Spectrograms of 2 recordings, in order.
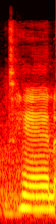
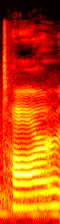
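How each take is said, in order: First: The syllable has an N sound, not R. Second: The syllable has an R sound, not N. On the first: The speaker calls it right. "It's supposed to be Tan" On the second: The speaker calls it wrong. "I said Tar"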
